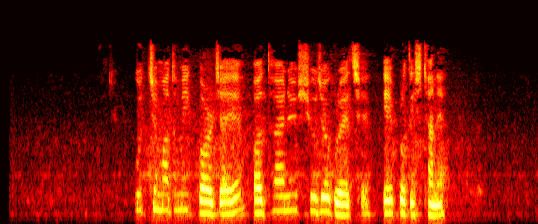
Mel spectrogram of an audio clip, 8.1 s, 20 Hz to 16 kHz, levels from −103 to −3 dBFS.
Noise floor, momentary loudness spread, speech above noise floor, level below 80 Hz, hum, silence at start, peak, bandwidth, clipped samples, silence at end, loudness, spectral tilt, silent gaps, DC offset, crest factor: -70 dBFS; 15 LU; 51 dB; -64 dBFS; none; 2.05 s; -2 dBFS; 7.8 kHz; under 0.1%; 1.4 s; -19 LUFS; -5.5 dB/octave; none; under 0.1%; 18 dB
